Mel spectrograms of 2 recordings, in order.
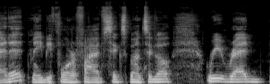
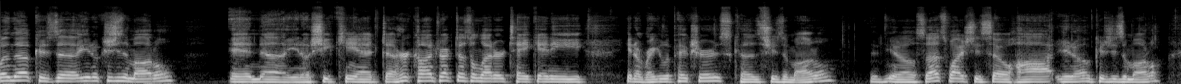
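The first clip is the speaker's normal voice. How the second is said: rambling middle schooler voice with "uh" and "you know". Mocking a middle school kid bragging to friends: imitating a middle school kid. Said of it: "It's the middle school kid that's like".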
